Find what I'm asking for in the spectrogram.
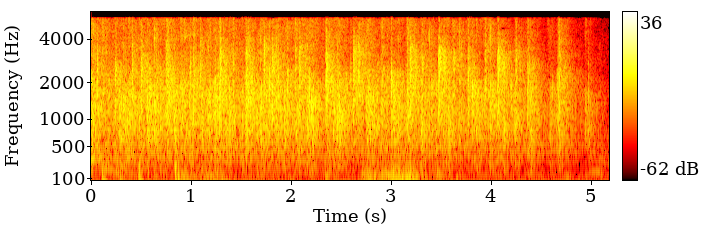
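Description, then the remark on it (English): A crowd applauds with steady, dense hand clapping given for Jesus Christ, filling the whole stretch, a continuous rattling wash of many hands at an even level with no speech over it. “Now, if you're born again and saved by the blood of Jesus Christ, give Him a hand clap.”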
